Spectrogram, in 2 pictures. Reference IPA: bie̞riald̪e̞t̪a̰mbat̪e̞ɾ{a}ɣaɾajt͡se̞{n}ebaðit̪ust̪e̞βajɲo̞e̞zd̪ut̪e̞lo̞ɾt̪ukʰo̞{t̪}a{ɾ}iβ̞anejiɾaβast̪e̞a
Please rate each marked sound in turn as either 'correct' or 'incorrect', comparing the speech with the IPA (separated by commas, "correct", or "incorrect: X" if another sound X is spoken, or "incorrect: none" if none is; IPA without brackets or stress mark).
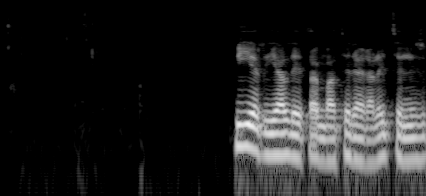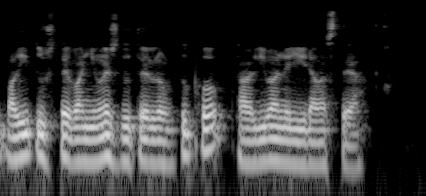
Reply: correct, correct, correct, incorrect: l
